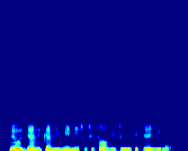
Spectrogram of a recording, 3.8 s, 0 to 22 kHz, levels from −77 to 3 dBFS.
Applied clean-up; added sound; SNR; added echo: none; none; none; none.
